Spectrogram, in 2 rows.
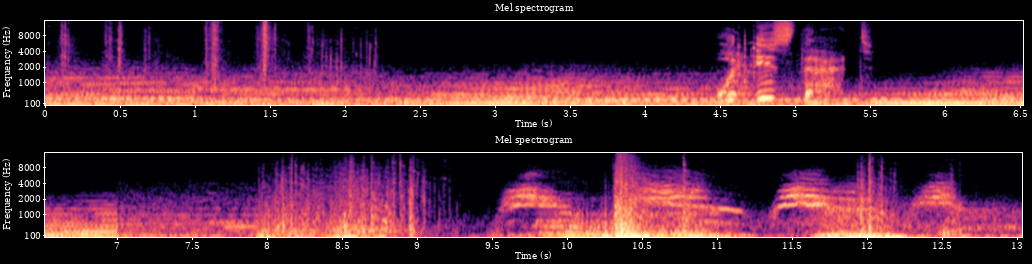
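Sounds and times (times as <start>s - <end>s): cat yowling: 9.5s - 12.7s.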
